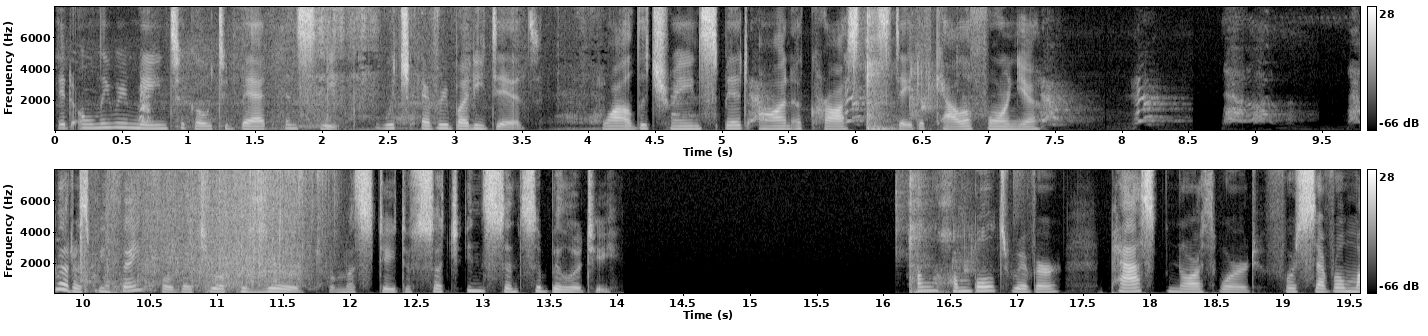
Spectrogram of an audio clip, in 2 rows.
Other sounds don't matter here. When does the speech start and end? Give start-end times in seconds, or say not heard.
0.0-7.5, 9.8-14.1, 16.2-19.5.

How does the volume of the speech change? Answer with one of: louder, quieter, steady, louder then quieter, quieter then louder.
steady.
